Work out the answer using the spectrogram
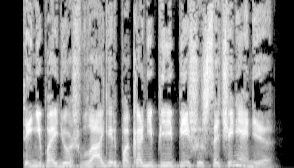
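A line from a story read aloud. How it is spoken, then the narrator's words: Yelling, nearly shrieking. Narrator (Russian): орала Алиса, почти срываясь на виск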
